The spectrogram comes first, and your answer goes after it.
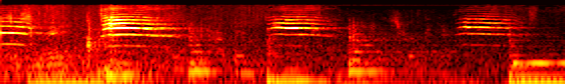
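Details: One-week-old domestic kittens meowing to call their mother over, the mother responding attentively; three thin, high, slightly quavering meows less than a second each, over a low musical background.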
